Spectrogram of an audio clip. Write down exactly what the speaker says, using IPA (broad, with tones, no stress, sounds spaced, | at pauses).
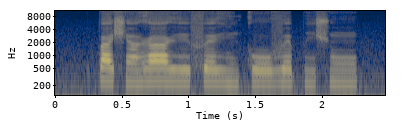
p a˦ ʃ ã˧ ɣ aː˦ ɣ e˧ f ɛ˧ ɣ ĩ˨ k oː˧ v ɛ˦ p i˨ ʃ ũ˧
